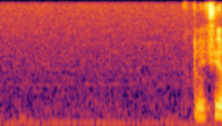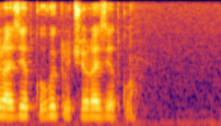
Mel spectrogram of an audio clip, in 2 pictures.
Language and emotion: Russian, neutral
